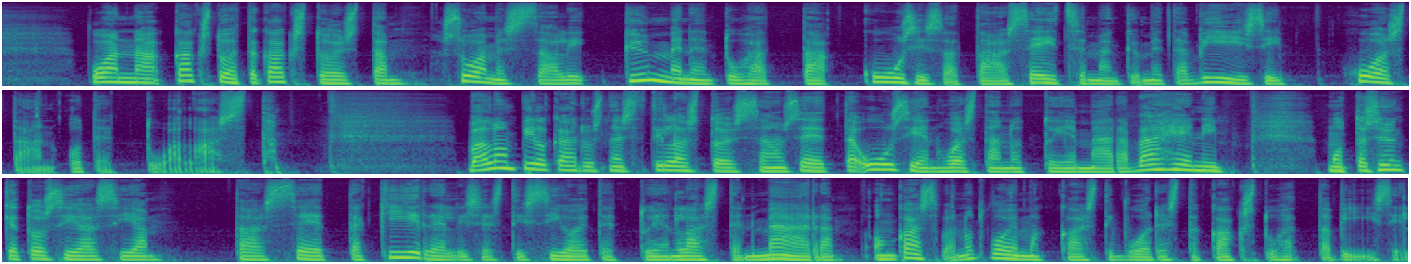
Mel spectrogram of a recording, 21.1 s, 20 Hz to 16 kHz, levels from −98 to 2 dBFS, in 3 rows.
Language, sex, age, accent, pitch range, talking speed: Finnish, female, 40-59, native, 135-180 Hz, 95 wpm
